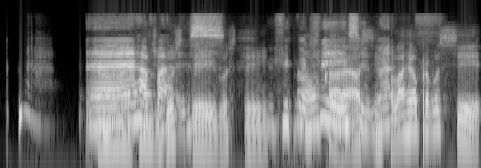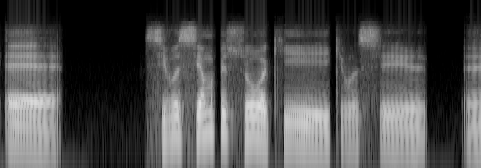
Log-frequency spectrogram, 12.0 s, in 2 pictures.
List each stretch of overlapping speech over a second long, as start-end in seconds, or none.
1.2-2.8, 3.4-5.0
